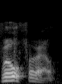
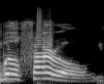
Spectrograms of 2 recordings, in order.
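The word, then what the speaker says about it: Will Ferrell: we'll win first obviously it's wilt pharrell right who's that who's that well i mean will farrell because you're not you can't even say his name right so come on how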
